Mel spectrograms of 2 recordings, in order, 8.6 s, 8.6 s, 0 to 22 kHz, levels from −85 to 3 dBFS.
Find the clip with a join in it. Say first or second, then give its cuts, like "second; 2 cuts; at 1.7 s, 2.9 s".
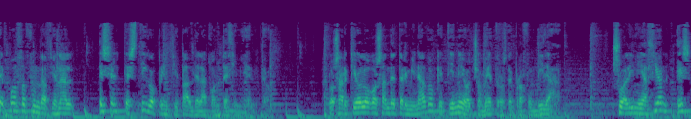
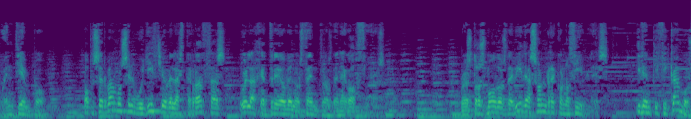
second; 1 cut; at 2.8 s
